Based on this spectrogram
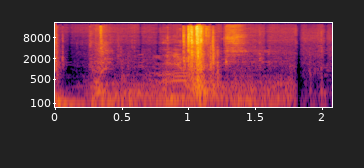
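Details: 2017 Kia Sedona left driver-side sliding door: short labouring actuator motor whir with rattling clicks as the door binds and the latch won't release; sliding door actuator failure, replaced with part 81440-A9511.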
